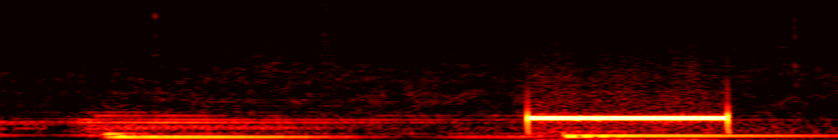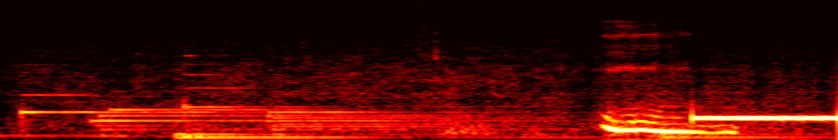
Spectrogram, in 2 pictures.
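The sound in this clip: Push-button telephone dialing tones sound as a few loud, steady electronic beeps of different pitches, each held for about a second, over a low hum.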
